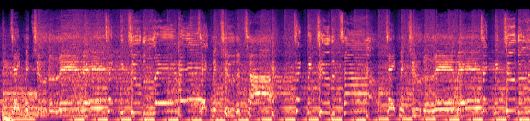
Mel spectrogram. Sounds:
Music

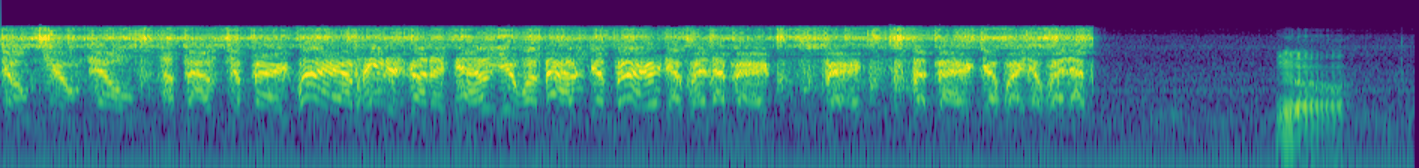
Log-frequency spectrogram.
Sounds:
Music, Speech

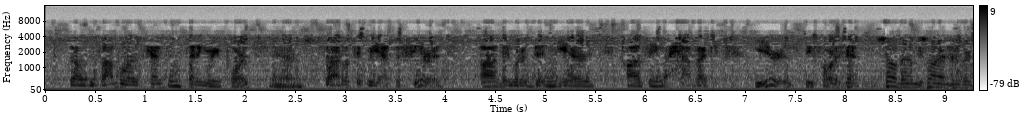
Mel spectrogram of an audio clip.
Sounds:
Speech

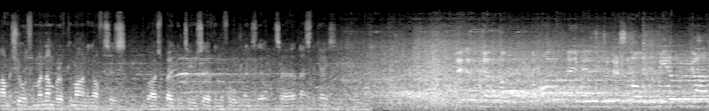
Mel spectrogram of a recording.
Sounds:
Speech

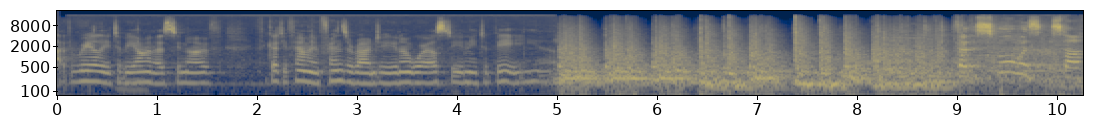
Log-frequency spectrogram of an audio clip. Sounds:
Music, inside a large room or hall, Speech

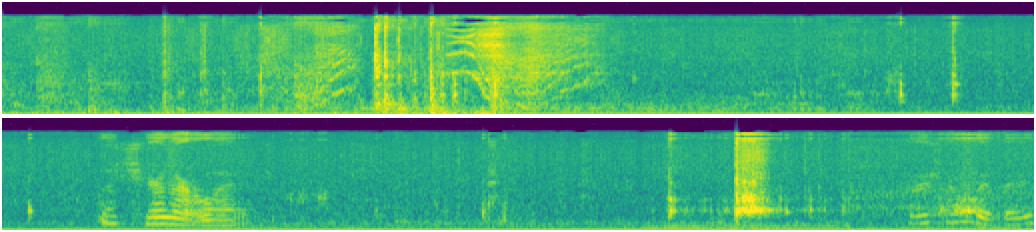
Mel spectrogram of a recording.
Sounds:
Speech, outside, urban or man-made

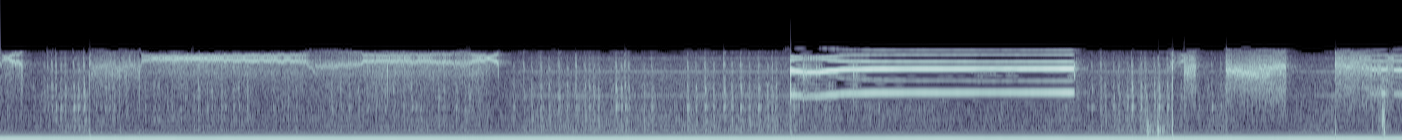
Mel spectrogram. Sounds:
inside a small room

